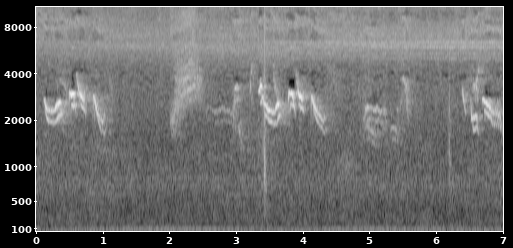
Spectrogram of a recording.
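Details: Orange-headed thrush living in the wild sings short phrases of warbled, twisting whistles about every two seconds, its song likened to drunken mumbling, over a constant insect hum.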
